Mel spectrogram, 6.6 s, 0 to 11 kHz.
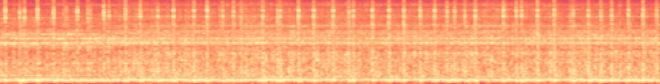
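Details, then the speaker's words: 1973 Yamaha CT-3 175 Enduro two-stroke idling roughly with sharp rapid ticking and an uneven beat, occasionally missing; owner attributes it to up-and-down crankshaft play from worn main bearings, which are about to be replaced. "see one of the things that tells me that we have a problem is that when you try to let it idle it won't see the the roughness it is like it misses one once in a while and I think that's from the up and down movement that we're seeing here"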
